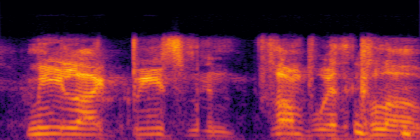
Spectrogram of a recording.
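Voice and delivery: put-on grunting creature voice. Joking after being told to add more grunts: grunting Beastman voice. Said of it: "Add in a couple more grunts".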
